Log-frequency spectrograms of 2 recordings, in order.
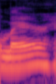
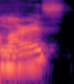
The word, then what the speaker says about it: Maher: I'm saying uh for the mention of Bill Maher and cannibal women and the avocado Jungle of death the more I knew I was saying it wrong you know Bill Morris I know who Bill Maher is does he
